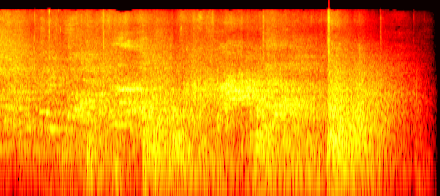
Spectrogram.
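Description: Thuds of wrestlers' bodies against a wrestling ring's ropes and mat, with one sharp, loud thud about three seconds in; the sound then fades out.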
